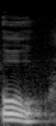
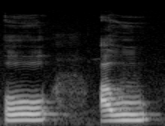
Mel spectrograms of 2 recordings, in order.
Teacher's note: ओ बोलेंगे ओ, तो ओंठ जो है गोल हो जाते हैं, ओ औ, तो ओंठों का कार्य होता है, इसीलिए यहाँ पर कंठ और ओष्ठ दोनों हो गए। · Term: कंठौष्ठम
